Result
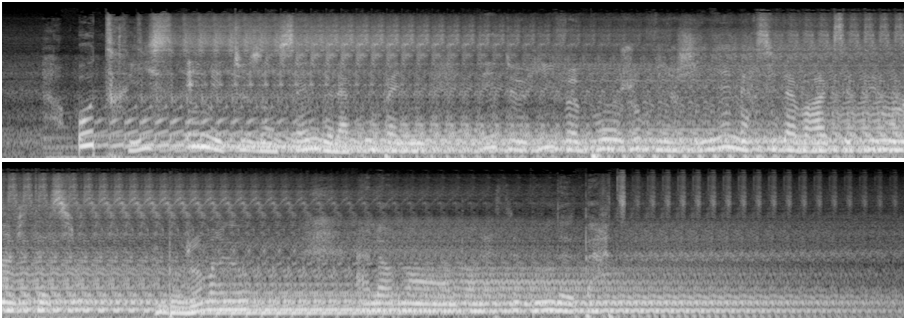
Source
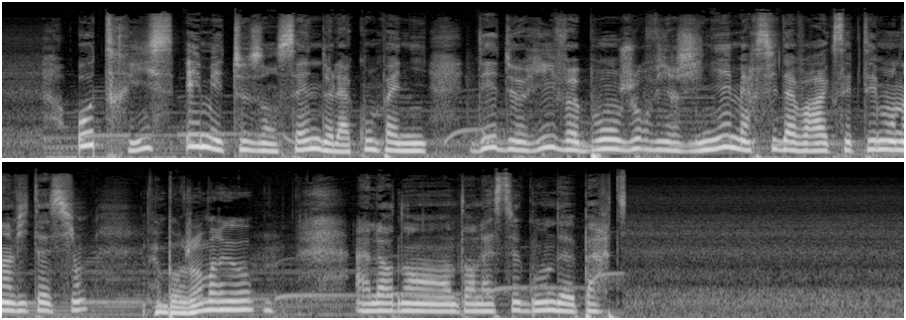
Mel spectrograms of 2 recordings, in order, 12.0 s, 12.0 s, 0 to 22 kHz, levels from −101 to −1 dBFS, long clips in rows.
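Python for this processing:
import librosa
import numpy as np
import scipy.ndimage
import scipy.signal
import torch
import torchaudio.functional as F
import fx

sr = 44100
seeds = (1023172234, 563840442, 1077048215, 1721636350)

y = fx.cheby1_lowpass(x, sr, hz=2900.0, order=2, at=(8.6, 9.54))
y = fx.echo_swell(y, sr, ms=101, loudest=5, wet_db=-10.5)
y = y * 10.0 ** (5.0 / 20.0)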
